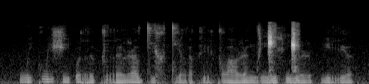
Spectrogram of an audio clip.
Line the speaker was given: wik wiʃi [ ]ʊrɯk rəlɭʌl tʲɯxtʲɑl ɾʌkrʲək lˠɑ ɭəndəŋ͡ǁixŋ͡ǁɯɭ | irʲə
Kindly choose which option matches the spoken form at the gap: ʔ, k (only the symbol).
ʔ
